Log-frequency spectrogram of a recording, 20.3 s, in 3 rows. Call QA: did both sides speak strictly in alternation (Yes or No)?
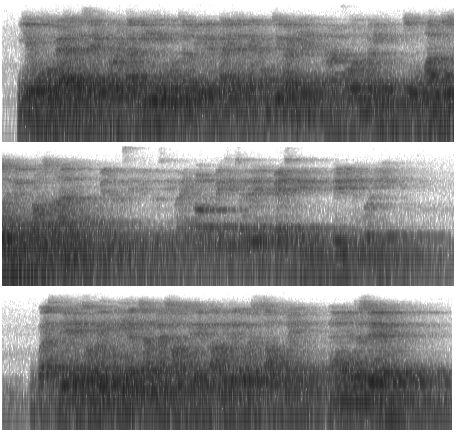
Yes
